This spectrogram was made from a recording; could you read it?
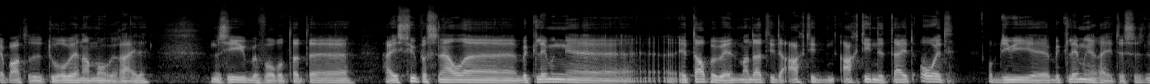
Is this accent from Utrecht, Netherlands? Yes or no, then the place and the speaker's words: no; Limburg, Netherlands; Als Nederlander de Amstel Gold Race winnen is al speciaal. Maar als Limburger maakt het nog specialer natuurlijk. En voor mij was mijn trainingsgebied.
